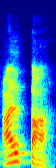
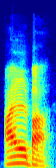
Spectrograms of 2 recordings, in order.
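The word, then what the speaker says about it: 알바: with this letter Alba they don't say ala no it's just Alba we finished all the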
